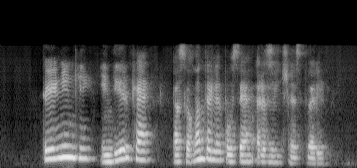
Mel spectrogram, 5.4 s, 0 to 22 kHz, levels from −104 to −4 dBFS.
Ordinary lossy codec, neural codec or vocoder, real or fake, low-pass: none; codec, 16 kHz, 2 kbps, FreqCodec, smaller model; fake; 7.2 kHz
